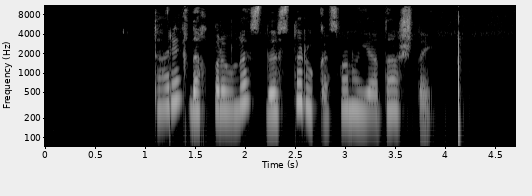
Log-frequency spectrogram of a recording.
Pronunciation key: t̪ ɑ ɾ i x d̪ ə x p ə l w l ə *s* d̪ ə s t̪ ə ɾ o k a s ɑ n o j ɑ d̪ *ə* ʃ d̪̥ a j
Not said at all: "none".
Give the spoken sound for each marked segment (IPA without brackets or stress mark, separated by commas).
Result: s, ɑ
